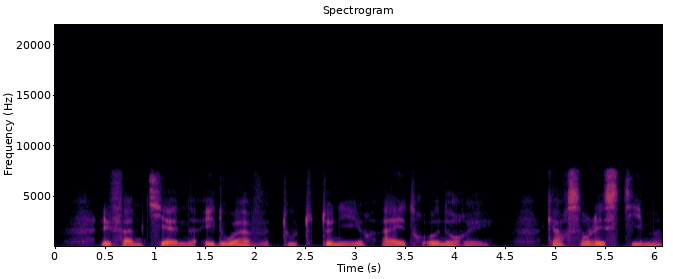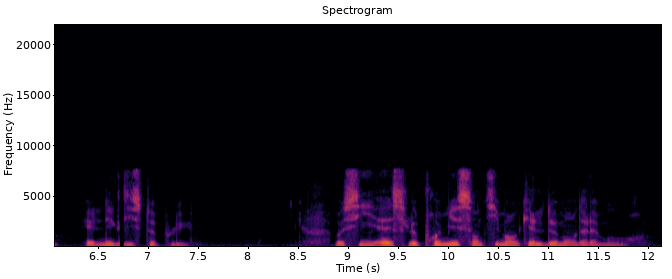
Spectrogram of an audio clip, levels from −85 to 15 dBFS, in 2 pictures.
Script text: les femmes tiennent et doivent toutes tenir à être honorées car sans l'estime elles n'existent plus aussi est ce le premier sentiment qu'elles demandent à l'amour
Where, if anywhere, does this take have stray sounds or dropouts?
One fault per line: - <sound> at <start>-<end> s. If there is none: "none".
- dropout at 6.7-6.8 s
